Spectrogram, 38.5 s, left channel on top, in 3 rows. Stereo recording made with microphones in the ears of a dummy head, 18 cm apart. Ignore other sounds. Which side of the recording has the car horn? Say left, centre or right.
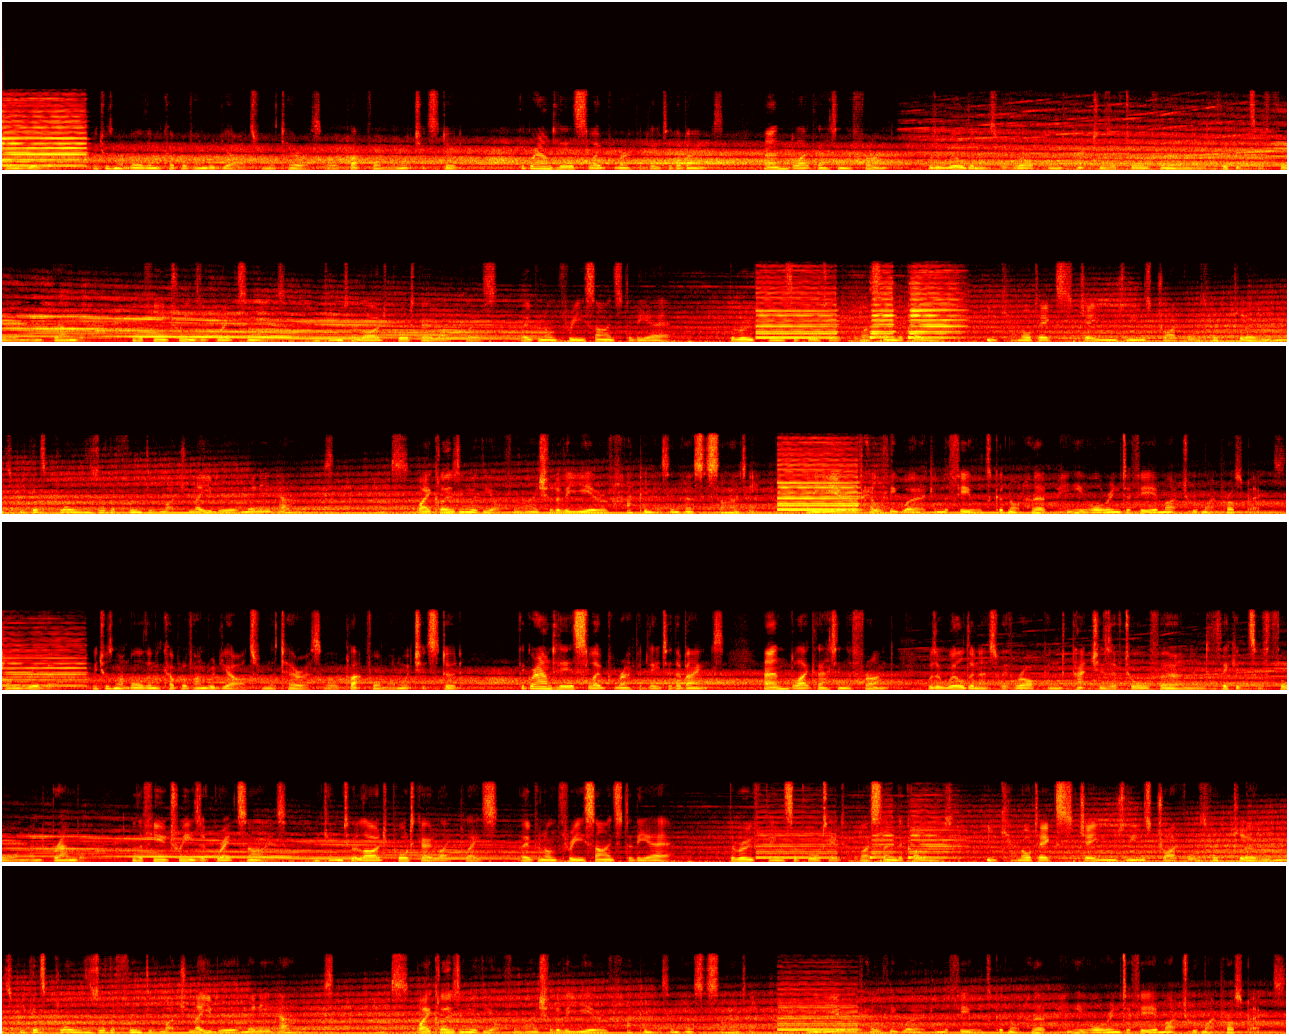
left.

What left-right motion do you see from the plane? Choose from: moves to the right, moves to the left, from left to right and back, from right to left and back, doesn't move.
moves to the right.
